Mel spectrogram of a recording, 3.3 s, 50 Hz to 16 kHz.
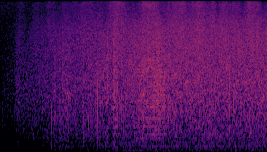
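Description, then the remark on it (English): A steady wash of static hiss from an old 1935 recording of an ivory-billed woodpecker, holding evenly throughout with a slight swell midway and no voices. “I hear static.”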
